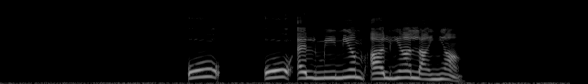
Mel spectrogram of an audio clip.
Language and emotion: Dogri, neutral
